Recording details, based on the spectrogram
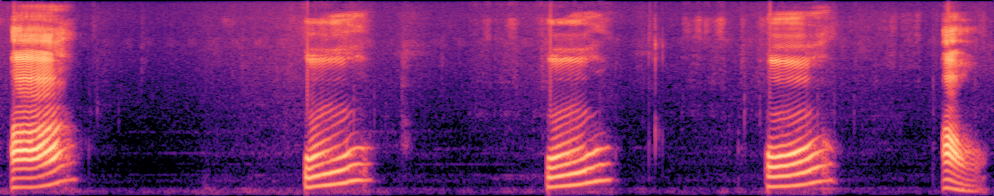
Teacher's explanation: इनको बोलने में मुख का पिछला हिस्सा प्रयोग किया जाता है, इसलिए वो पश्च स्वर कहलाते हैं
